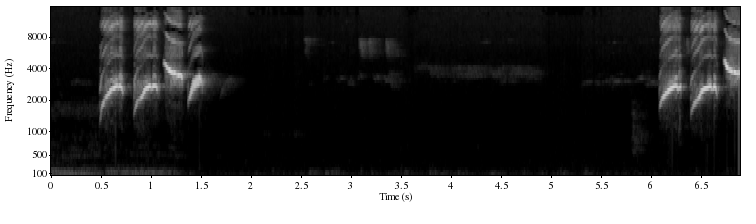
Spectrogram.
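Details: Caged orange-headed thrush (anis cendana) in strong song: a run of four loud upslurred whistles, a pause with faint clicks, then three more rising whistles; low rumble at the start.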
